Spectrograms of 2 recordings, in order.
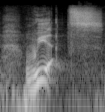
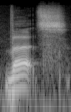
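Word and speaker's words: Wirtz: Florian Wats and I was in Holland with some German lads and they told me the true pronunciation correctly for this fella is Fian Watz. Florian Witz. Verts.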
